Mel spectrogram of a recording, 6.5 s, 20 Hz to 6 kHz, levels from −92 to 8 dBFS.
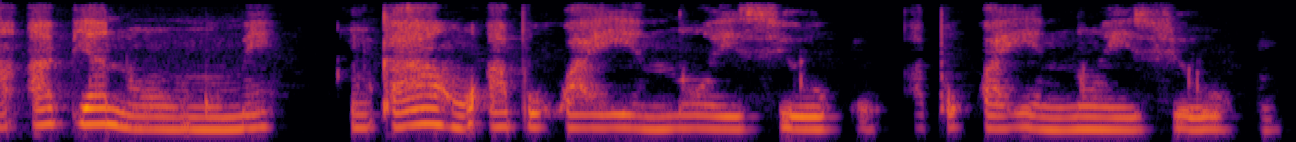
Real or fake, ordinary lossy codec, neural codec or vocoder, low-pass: real; none; none; 5.4 kHz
